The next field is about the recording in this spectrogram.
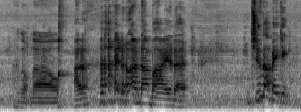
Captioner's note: laughs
